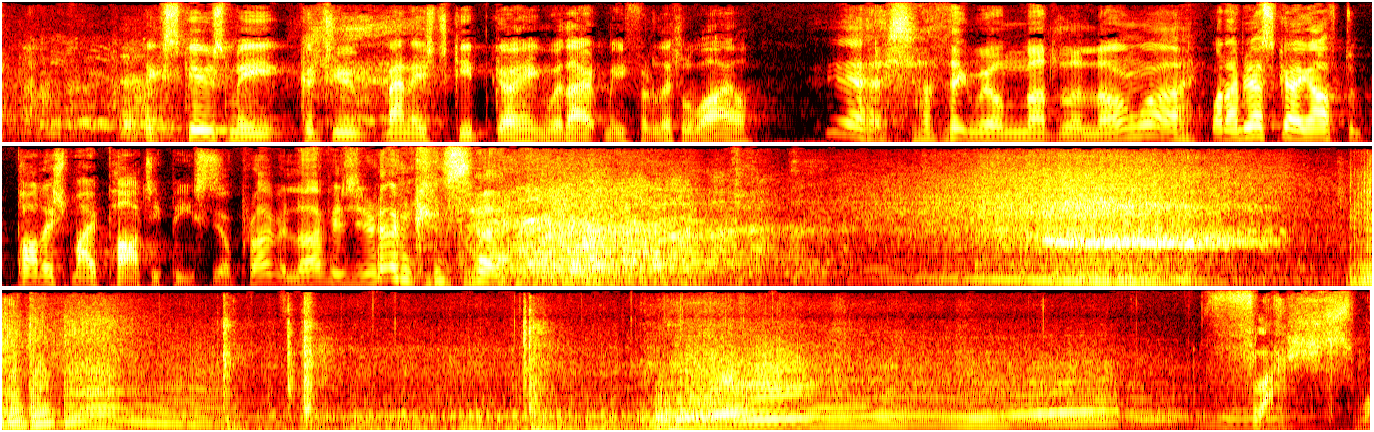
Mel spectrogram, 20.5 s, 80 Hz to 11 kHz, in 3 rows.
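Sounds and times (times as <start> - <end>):
laughter: 0.0 - 2.2, 8.7 - 11.2
speech: 0.6 - 10.6, 20.1 - 20.5
small car engine revving and driving past: 11.0 - 20.2.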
